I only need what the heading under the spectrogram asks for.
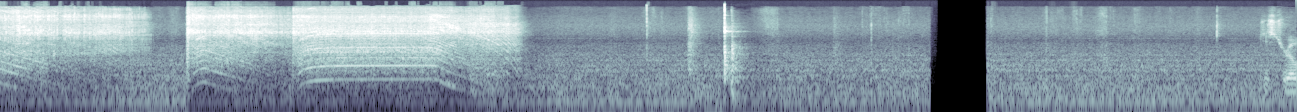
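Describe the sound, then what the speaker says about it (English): A power drill bores through the metal rivets of the lace locks on a snowboard boot, with loud whining bursts that rise and fall in pitch, then scraping and clicking handling noises with a short silent gap. "Just drill through the rivet so that you have a hole."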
